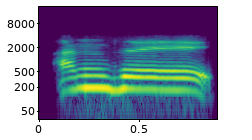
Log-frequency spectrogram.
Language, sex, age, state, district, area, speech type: Kannada, male, 18-30, Karnataka, Shimoga, rural, conversation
